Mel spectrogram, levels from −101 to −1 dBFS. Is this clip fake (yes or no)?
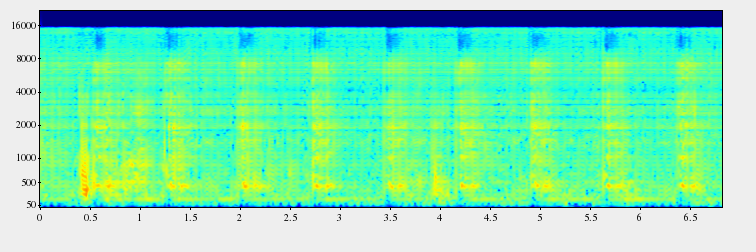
yes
